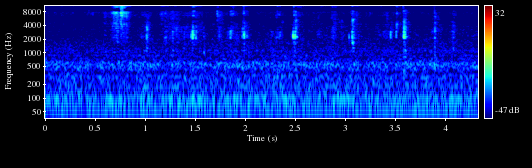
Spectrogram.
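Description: A person chewing a mouthful of soft bread and a sauced chicken nugget, with small wet clicks and crackles of chewing over a steady low hum.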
